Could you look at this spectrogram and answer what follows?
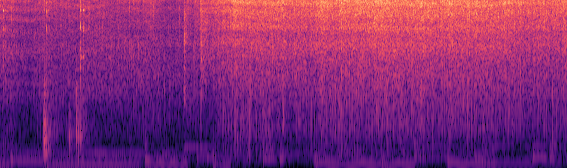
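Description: Browned chopped onions and ginger-garlic paste sizzling in hot oil in a steel wok, stirred with a wooden spatula with a few light scrapes; the sizzle grows louder about two seconds in. This is the paste being fried until its raw smell is cooked off.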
